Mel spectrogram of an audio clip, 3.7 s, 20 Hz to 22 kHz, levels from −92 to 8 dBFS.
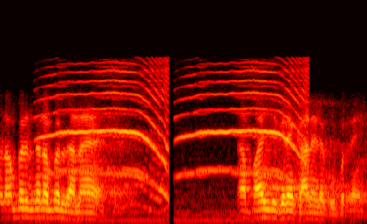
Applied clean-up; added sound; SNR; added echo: none; Squeak; 2 dB; none.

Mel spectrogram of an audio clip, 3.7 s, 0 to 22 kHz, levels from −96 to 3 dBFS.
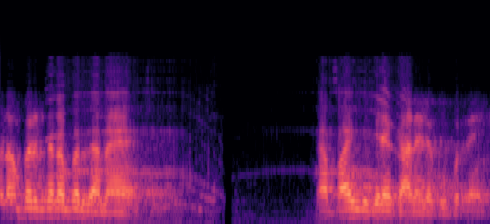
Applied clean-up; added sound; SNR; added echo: neural separator model SepFormer DNS4.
